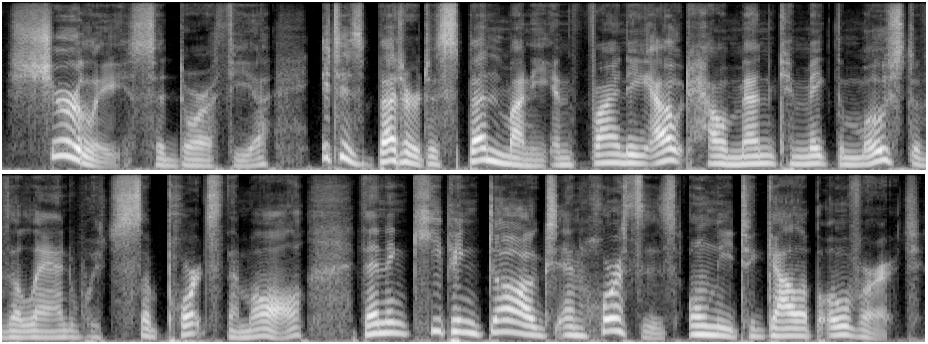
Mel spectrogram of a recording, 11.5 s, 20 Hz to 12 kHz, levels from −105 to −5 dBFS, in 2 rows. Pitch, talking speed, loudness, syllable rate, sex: 155 Hz, 185 wpm, -21 LUFS, 4.6 syllables/s, male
